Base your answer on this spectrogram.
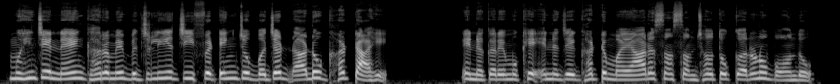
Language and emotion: Sindhi, sad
